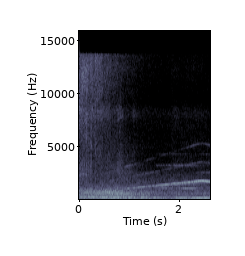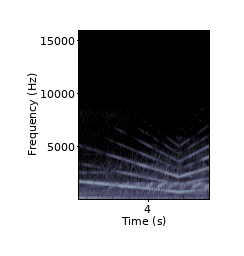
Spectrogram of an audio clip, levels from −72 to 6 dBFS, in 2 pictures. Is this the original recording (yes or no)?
yes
